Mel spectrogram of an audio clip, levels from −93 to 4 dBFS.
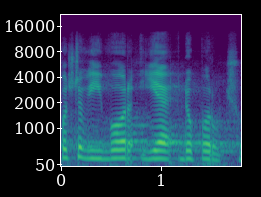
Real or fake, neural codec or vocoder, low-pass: fake; autoencoder, 48 kHz, 128 numbers a frame, DAC-VAE, trained on Japanese speech; 14.4 kHz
